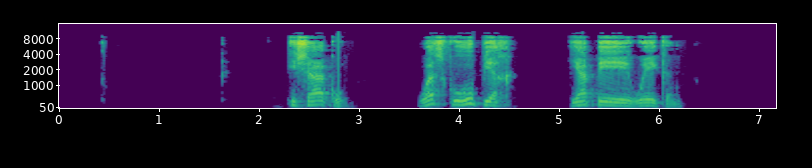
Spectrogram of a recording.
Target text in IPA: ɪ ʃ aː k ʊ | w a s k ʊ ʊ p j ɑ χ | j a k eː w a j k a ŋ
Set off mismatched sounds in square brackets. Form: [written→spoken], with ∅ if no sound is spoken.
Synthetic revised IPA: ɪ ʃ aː k ʊ | w a s k ʊ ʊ p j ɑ χ | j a [k→p] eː w [a→e] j k a ŋ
